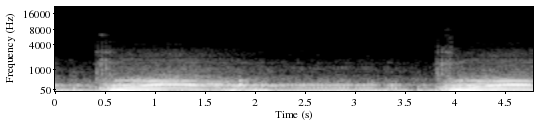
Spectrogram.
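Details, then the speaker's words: 2006 Chevrolet Cobalt SS idling during the relearn after a throttle body replacement: the idle still surges up on its own and settles, less than before, when it flared to about 2100 rpm. "okay it's still it's still bouncing [Music] not as bad though maybe it is working I don't know I think it's working because before it rev all the way up to about 2100"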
